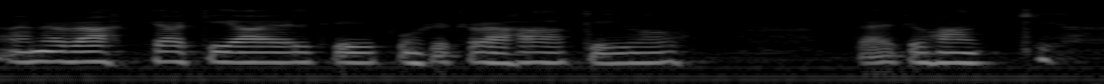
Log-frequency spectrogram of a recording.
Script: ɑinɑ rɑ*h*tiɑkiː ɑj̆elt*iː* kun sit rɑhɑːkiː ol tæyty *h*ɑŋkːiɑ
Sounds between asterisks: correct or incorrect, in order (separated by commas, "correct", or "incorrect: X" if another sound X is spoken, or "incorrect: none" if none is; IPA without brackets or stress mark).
correct, correct, correct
